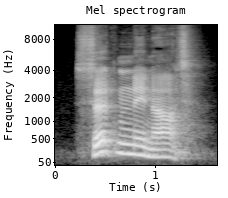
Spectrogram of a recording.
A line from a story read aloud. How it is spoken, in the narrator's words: he roared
